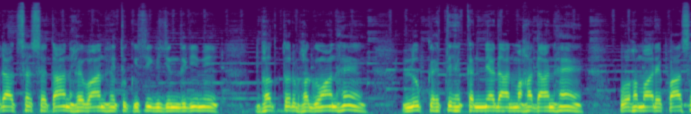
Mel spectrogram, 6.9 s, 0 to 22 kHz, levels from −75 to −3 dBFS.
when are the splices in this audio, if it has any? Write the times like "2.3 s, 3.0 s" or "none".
none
